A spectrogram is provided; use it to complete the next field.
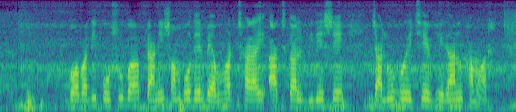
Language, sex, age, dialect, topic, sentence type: Bengali, male, 36-40, Standard Colloquial, agriculture, statement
